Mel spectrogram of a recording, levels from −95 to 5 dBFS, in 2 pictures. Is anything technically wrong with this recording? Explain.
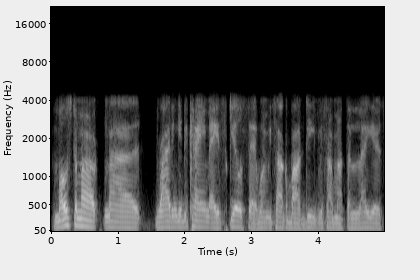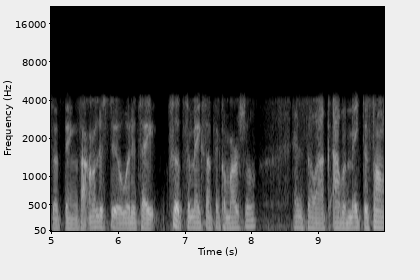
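Yes. Opus voice compression runs throughout: the speech-mode coder has narrowed the band to nothing above 4.1 kHz and coded the excitation coarsely, which fits about 8 kbps, leaving the speech muffled, hoarse and slightly robotic.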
